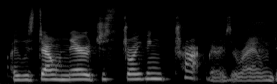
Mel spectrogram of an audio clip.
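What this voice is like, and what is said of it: Put-on accent slipping toward northern. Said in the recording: “You're losing your accent a little bit... You're having to really concentrate on your accent... you've gone northern”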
